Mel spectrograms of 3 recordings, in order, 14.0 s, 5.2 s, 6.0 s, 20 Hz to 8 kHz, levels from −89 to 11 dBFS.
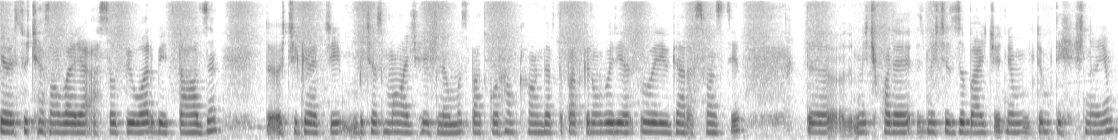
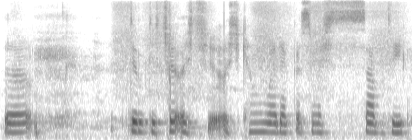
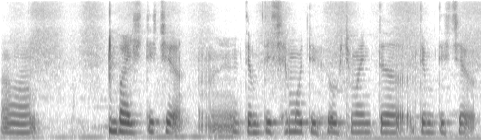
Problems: background sounds at intervals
